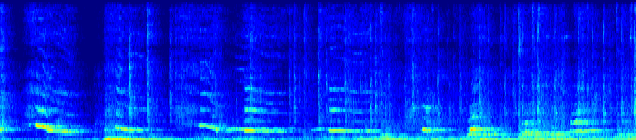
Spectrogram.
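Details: A pet puppy whines indoors as if protesting while its owner tries to eat: a series of high, tonal whimpers, each sliding downward in pitch, about six in under five seconds, over low room rumble.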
